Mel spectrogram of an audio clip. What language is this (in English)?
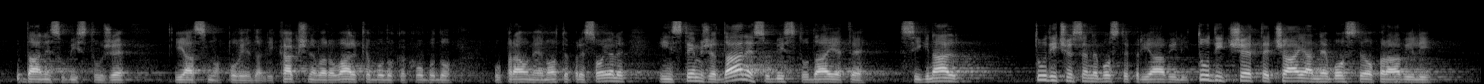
Slovenian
